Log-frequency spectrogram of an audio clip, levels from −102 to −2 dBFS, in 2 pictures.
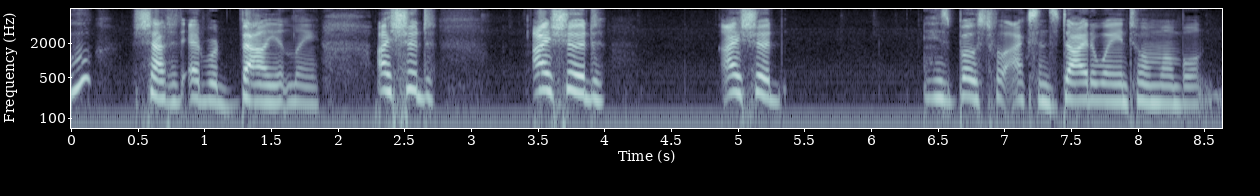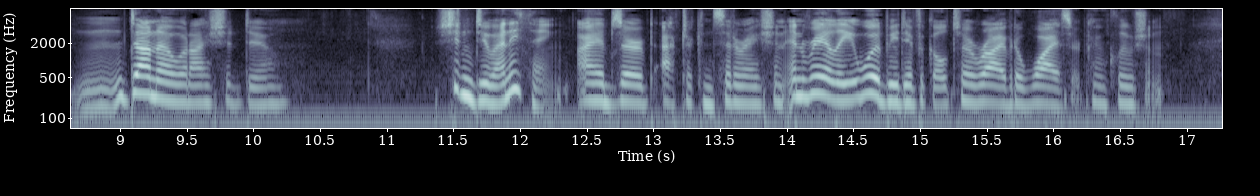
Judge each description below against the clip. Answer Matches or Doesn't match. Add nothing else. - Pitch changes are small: Doesn't match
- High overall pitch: Matches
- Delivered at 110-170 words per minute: Matches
